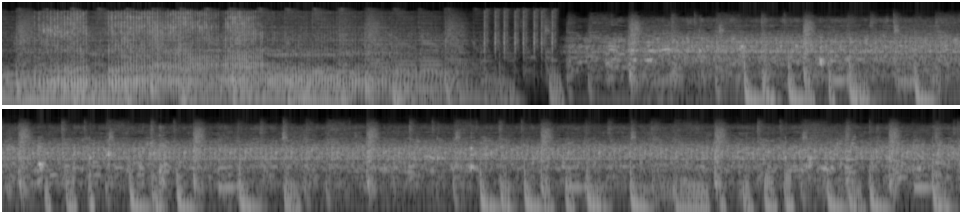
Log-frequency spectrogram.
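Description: Engine noise from motor vehicles mixed with background music. The sound changes abruptly about four seconds in, from a small motor to a heavier engine.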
